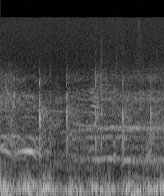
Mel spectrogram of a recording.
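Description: Shouting voices at a football match: players and spectators calling out, one call held steadily for the second half, with a few sharp knocks and a low rumble of wind on the microphone underneath.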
